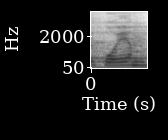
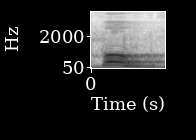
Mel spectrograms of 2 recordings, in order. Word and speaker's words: poem: आप बोलोगे सर पोयम पोयम पोयम, तो दोस्तों इसको पोयम, इसका प्रोनाउंसिएशन सही नहीं है। ठीक है, इसका जो सही प्रोनाउंसिएशन है वो है पोम। क्या है? पोम। अजीब लगेगा आपको, लेकिन यही सच्चाई है, यही तरीके से प्रोनाउंसिएशन होता है।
